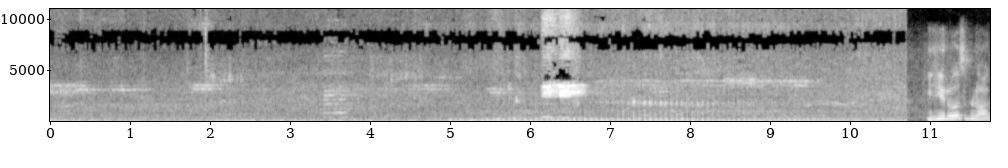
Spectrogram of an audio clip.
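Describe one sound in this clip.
A car engine idles with a low, pulsing rumble.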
